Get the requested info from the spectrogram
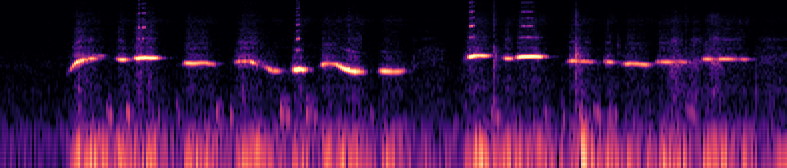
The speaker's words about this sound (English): Why don't you whistle something there? What? Yeah, whistle something for us,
